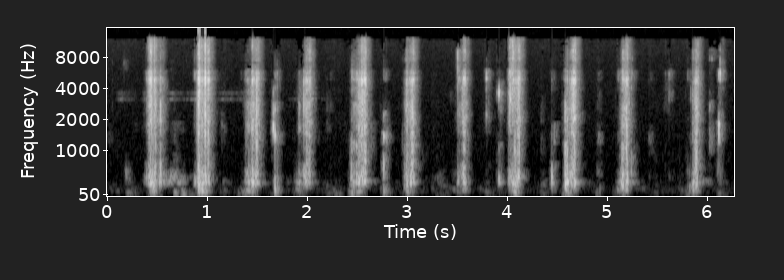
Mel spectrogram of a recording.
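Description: Close-miked chewing of a crunchy, crisp snack: a bite, then a steady rhythm of sharp crunches, about two a second.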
